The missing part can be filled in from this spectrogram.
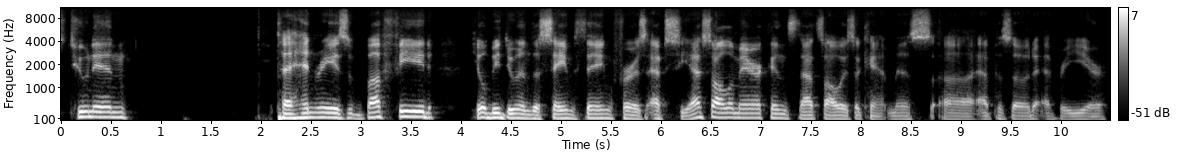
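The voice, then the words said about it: Dry sarcastic delivery. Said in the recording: “I'm being sarcastic... said in a really dry voice.”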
